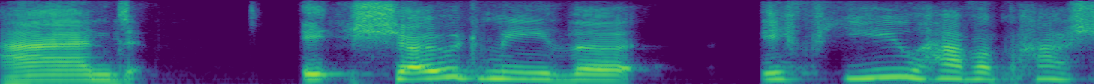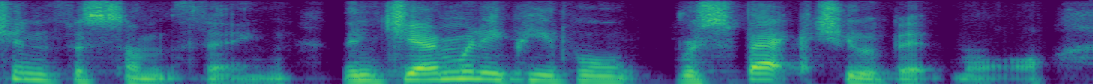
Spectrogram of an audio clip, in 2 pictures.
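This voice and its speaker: In a dry, close sound with no echo, a man with a high pitch speaks at a moderate pace, his intonation lively and his loudness swinging widely. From England, Bristol. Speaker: rock musician. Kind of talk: casual interview chat.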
